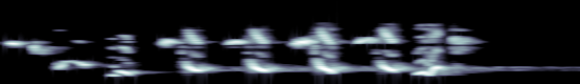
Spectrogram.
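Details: Common nightingale song from an old recording, cleaned of interference and played for training canaries: a short phrase of clear slurred whistles and sharp descending notes, then rapid repeated strokes, trailing off in a thin fading whistle.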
